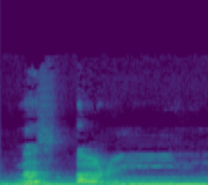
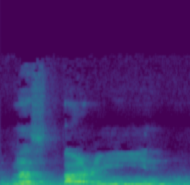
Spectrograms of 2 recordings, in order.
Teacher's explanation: nun tetap kita dengungkan, namun dengungnya singkat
